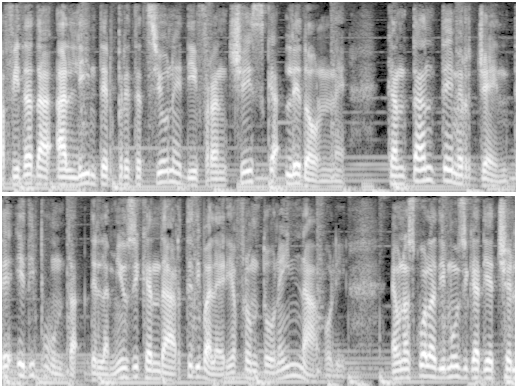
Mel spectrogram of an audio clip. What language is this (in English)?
Italian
